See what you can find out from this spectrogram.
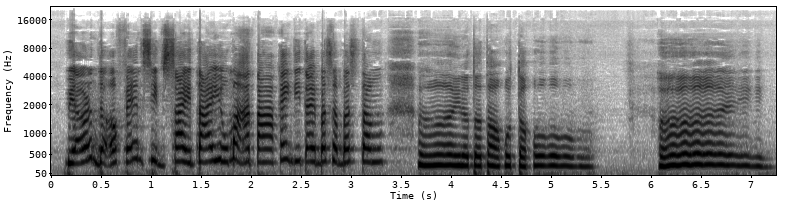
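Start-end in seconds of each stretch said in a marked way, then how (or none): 3.6-7.1 mock fearful. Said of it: "parang ganon".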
